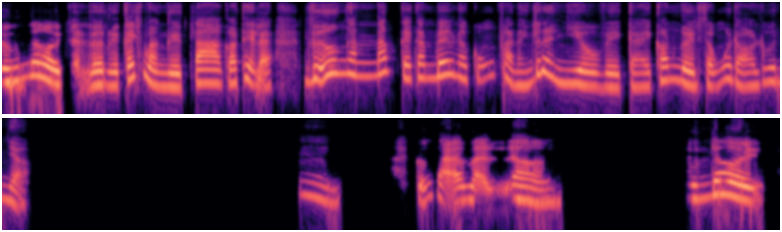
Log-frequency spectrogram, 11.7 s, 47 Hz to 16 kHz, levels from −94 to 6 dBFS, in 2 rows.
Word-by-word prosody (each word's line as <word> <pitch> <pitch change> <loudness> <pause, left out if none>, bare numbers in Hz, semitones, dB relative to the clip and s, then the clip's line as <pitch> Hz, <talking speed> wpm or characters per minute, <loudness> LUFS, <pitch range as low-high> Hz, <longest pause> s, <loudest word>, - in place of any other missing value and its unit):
đúng 265 +4 +2
rồi, 290 -10 +7
chuẩn - - -6
luôn, 220 +1 +3
cái 210 - 0
cách 295 +7 +1
mà 250 -5 +3
người 200 -1 +1
ta 240 +5 +3
có 235 +1 0
thể 280 -2 +1
là - - 0 0.2
giữ 270 +4 +3
ngăn 345 -2 -2
nắp 400 +3 0
cái 305 -2 0
căn 315 -1 -2
bếp 360 +1 +4
nó 305 - -2
cũng 290 +4 -10
phản 295 -8 -3
ánh 215 - -6
rất 420 - +1
là 390 - +2
nhiều 235 -6 0
về 195 -1 -3
cái 200 +1 -7
con 275 +3 -2
người 235 -5 +2
sống 210 +4 -5
ở 295 - -2
đó 205 -4 -4
luôn 260 0 -6
nhỉ? 205 - -3 2.1
Ừm, 255 -9 -11 0.6
cũng - - -4
cảm - - +2
ơn 225 - -4
bạn - - 0 0.2
ờ. 225 -5 +1 1.1
Đúng 245 +1 -4
rồi, 275 -7 +5
250 Hz, 215 wpm, -22 LUFS, 215-295 Hz, 2.1 s, rồi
